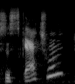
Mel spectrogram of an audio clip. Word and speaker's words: Saskatchewan: So I am so pleased today to welcome my three guests, Dr. Chris Clark from the University of Saskatchewan.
